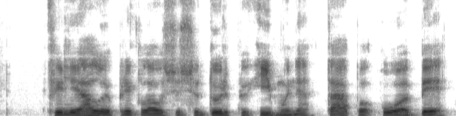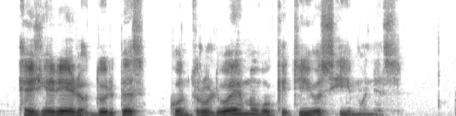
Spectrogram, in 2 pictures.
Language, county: Lithuanian, Vilnius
